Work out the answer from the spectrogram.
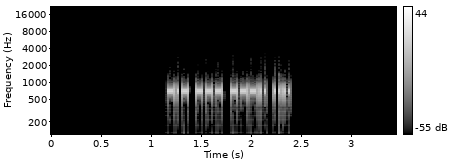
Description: Morse code, heard as a keyed tone, about 49 wpm, 700 Hz. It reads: KO8H
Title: USA Call Signs - 6x Character Spacing - 50wpm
